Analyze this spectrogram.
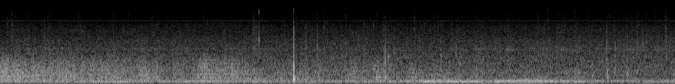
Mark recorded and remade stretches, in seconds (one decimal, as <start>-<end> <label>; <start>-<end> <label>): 0.0-2.7 recorded; 2.7-5.8 remade; 5.8-6.8 recorded

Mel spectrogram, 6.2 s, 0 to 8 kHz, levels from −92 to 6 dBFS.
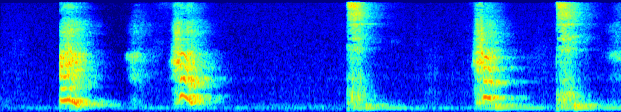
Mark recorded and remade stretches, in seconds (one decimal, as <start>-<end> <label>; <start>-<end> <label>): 0.0-0.8 recorded; 0.8-1.4 remade; 1.4-2.5 recorded; 2.5-3.6 remade; 3.6-5.2 recorded; 5.2-6.2 remade

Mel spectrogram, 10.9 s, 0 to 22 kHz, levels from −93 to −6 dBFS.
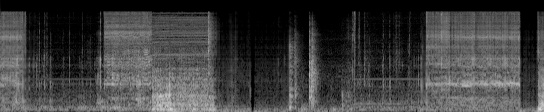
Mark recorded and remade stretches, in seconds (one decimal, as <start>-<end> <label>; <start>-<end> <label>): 0.0-0.7 remade; 0.7-4.2 recorded; 4.2-5.8 remade; 5.8-8.4 recorded; 8.4-10.9 remade

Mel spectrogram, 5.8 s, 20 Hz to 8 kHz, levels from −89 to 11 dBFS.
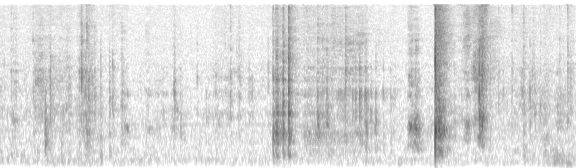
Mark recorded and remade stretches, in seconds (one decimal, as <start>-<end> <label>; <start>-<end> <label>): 0.0-5.8 recorded

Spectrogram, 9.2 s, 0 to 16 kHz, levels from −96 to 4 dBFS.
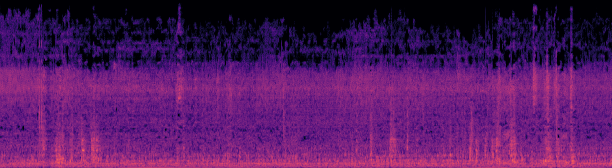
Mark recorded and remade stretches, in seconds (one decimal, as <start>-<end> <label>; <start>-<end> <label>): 0.0-9.2 remade

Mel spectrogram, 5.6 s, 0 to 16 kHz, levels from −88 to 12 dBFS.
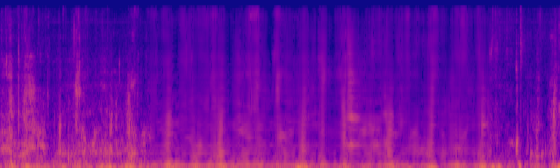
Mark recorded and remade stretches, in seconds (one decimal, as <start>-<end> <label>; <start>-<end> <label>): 0.0-1.5 recorded; 1.5-4.9 remade; 4.9-5.6 recorded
